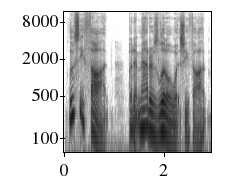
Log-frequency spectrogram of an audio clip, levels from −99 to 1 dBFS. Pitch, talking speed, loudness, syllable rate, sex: 120 Hz, 165 wpm, -19 LUFS, 5.4 syllables/s, male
